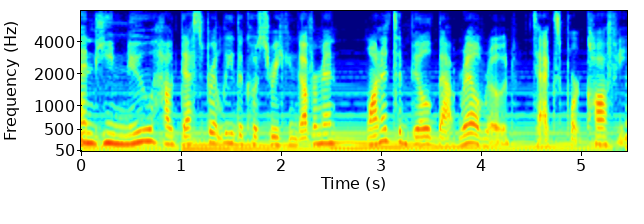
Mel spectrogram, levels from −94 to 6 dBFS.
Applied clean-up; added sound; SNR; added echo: none; none; none; none.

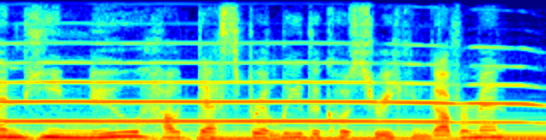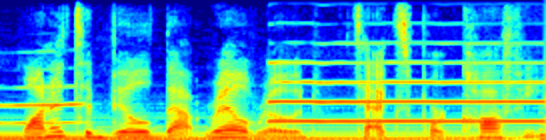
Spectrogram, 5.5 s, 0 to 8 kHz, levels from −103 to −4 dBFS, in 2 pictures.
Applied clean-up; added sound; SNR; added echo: none; Wind instrument, woodwind instrument; 4 dB; none.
